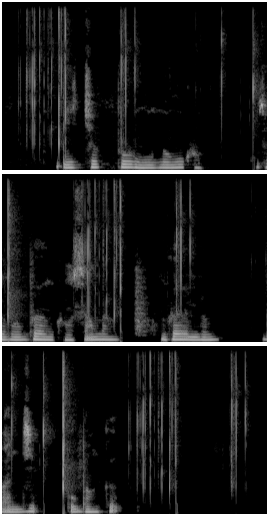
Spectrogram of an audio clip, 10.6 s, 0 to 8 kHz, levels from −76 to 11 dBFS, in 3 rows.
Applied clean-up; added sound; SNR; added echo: classical method spectral subtraction.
